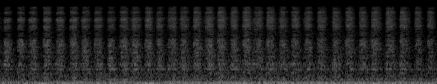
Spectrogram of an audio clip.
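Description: A light blue colored pencil shades a flat paper mandala coloring sheet with vigorous back-and-forth strokes. Each stroke makes a bright, scratchy rubbing pulse in a steady, rapid rhythm over a continuous low rumble.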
